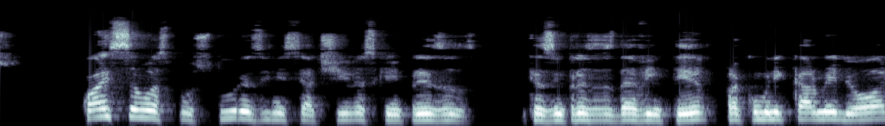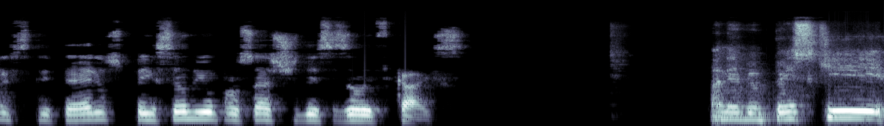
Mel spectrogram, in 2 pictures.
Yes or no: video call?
yes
